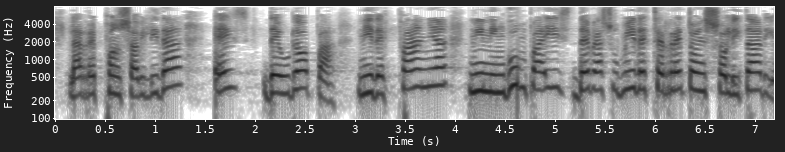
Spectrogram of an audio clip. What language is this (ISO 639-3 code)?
spa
